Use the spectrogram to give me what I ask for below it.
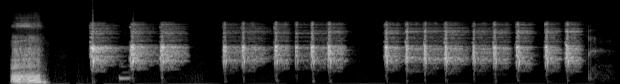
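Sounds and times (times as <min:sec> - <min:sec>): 
aluminum turkey call playing raspy high yelps: 0:00.9 - 0:05.8.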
